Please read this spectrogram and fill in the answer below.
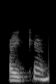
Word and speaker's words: ICANN: Jadi internet itu di manage gitu ya oleh ada namanya IETF Internet Engineering Task Force, kemudian ada bacanya apa? ICANN.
